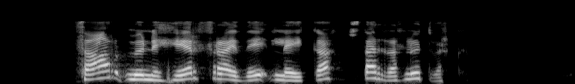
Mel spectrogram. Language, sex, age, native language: Icelandic, female, 40-49, Icelandic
